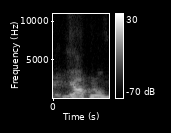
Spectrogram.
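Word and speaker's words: Lyapunov: ठीक है, अब इसको कैसे प्रोनाउंस करते हैं ये थोड़ा सा मैंने चेक किया है, लेकिन मुख्तलिफ तरीक़ों से यापनोफ भी यानी एल को साइलेंट करके भी कर रहे हैं, और कुछ लोग जो है वो एल के साथ भी इसको बोल रहे हैं।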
